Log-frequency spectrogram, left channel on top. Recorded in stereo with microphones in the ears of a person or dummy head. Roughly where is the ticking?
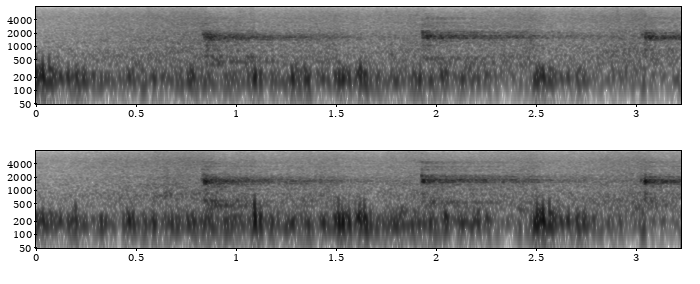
Right.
